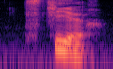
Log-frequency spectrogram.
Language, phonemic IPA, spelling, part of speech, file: French, /ski.jœʁ/, skieur, noun, LL-Q150 (fra)-skieur.wav
- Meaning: skier (someone who skis)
